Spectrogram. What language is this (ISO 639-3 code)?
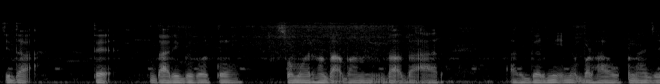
sat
